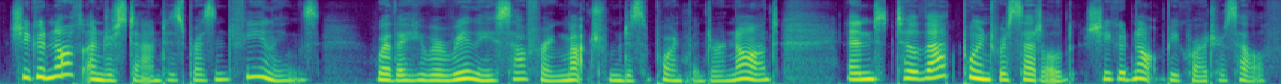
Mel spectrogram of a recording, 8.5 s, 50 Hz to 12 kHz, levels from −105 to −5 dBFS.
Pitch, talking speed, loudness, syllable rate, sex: 240 Hz, 205 wpm, -18 LUFS, 6.1 syllables/s, female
